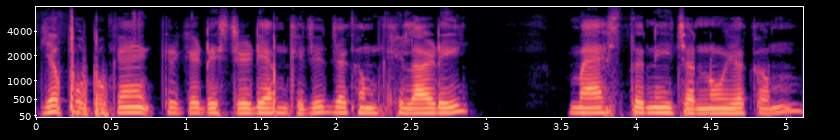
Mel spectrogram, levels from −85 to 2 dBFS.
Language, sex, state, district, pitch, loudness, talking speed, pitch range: Garhwali, male, Uttarakhand, Tehri Garhwal, 135 Hz, -18 LUFS, 165 wpm, 130-140 Hz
